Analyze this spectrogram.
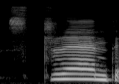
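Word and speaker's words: strength: जुड़े हुए तो emotional स्ट्रेंथ एस टी आर यहां पर जी जो है साइलेंट है स्ट्रेंथ पढ़ेंगे स्ट्रेंथ यानी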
